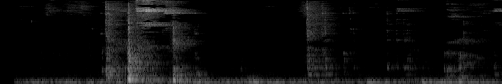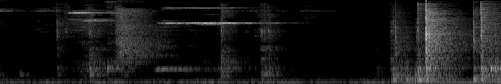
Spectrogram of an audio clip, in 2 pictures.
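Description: A sewing machine clicks and clatters as it is handled.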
